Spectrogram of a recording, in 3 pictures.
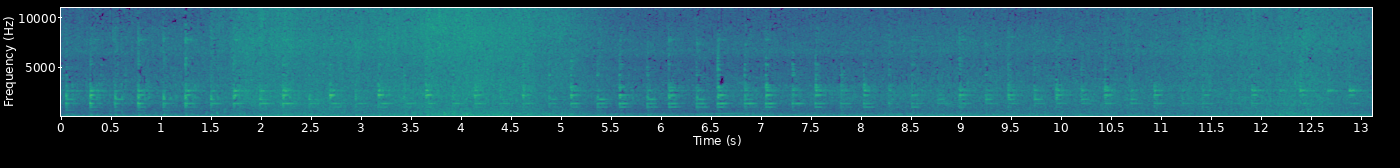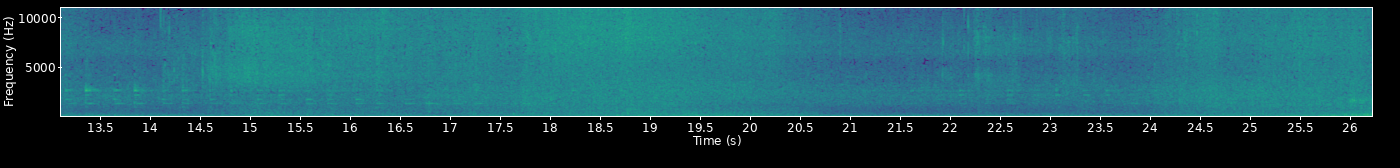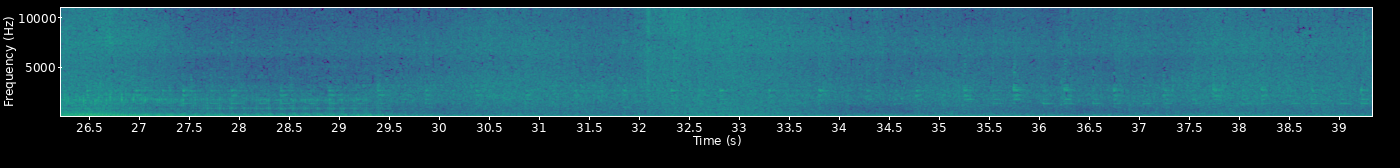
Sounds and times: Fishing Boat 0.0 - 39.3
surfing boy and mum 0.0 - 39.3

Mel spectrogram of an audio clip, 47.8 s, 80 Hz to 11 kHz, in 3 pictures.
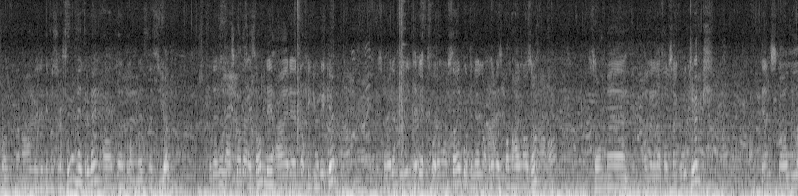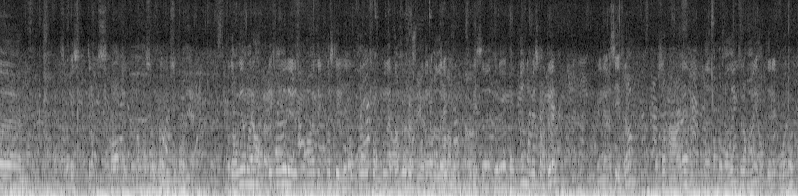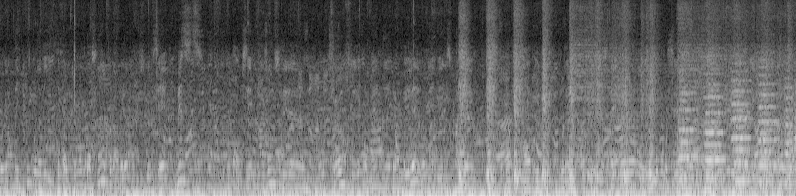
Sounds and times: Fanfare 45.4 - 47.8

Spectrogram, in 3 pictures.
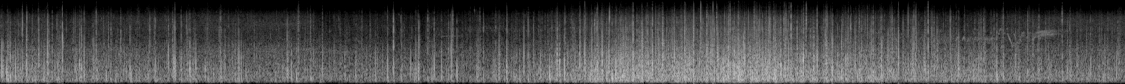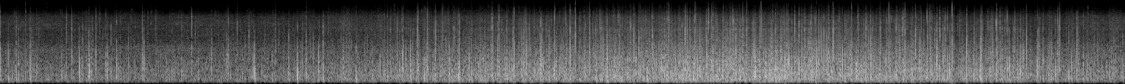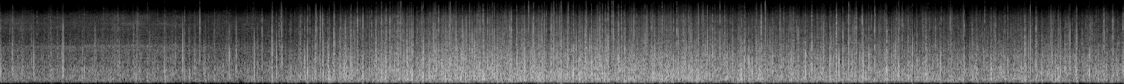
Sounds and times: silk flags flapping 0.0 - 33.7

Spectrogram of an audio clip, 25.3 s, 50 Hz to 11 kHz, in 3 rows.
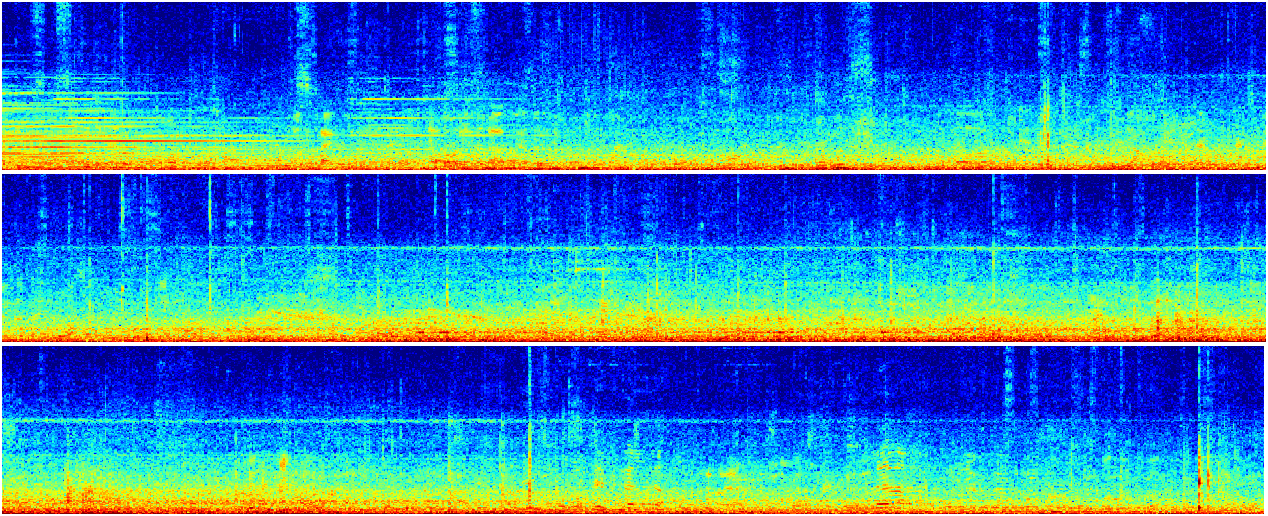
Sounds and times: bells 0.0 - 3.8
trams 0.0 - 25.2

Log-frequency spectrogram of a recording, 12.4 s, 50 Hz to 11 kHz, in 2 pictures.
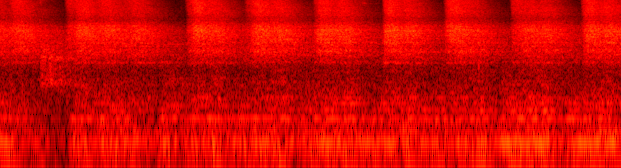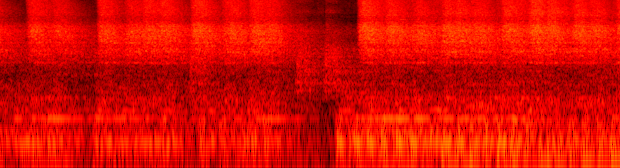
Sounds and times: Percussion 0.0 - 12.4

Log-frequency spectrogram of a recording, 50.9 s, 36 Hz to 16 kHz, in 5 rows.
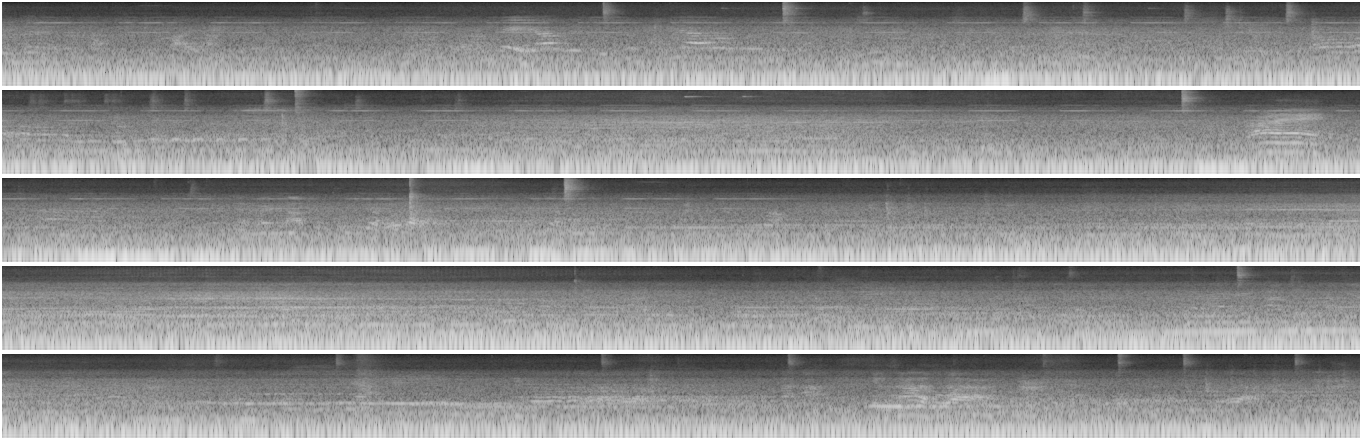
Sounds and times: traffic noise 0.0 - 50.9

